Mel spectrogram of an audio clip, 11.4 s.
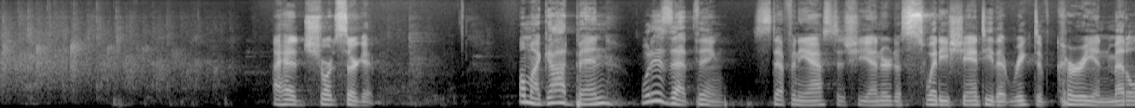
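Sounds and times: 
crowd clapping hands: 0:00.0 - 0:02.6
speech: 0:02.7 - 0:03.9, 0:05.2 - 0:11.3.

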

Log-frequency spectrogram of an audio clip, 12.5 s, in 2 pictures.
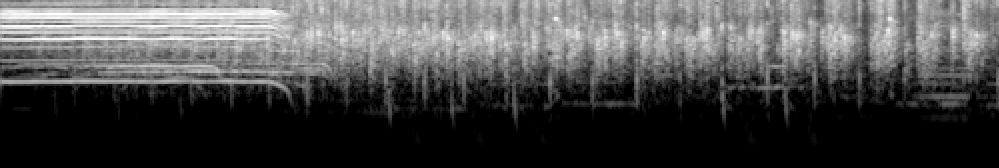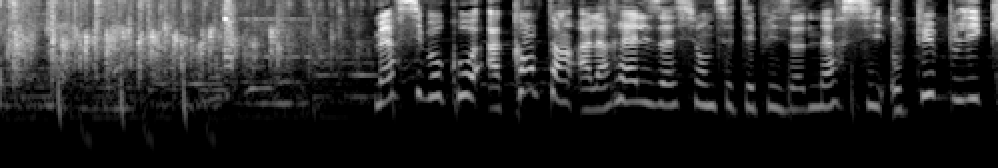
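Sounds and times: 
live audience applause: 0:00.2 - 0:08.6
speech: 0:08.6 - 0:12.4.

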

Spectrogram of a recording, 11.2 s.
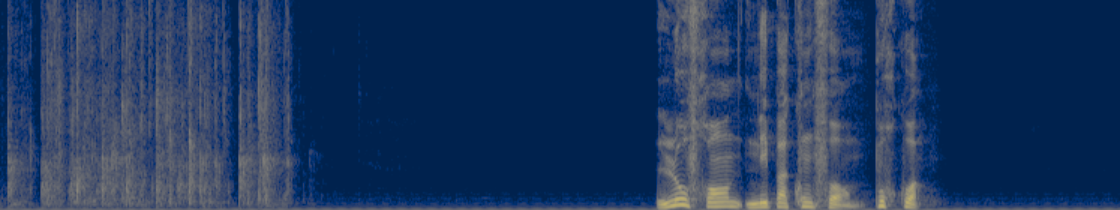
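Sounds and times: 
crowd applauding: 0:00.0 - 0:03.2
speech: 0:06.6 - 0:09.3.

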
